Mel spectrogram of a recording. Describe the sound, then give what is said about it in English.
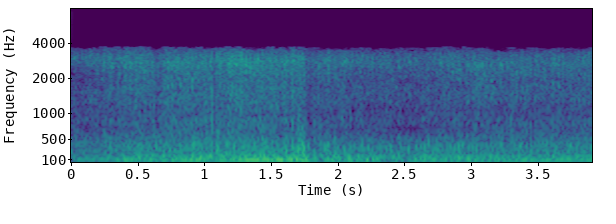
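Steady, loud droning of flying boat engines warming up. A dense low rumble swells a little midway and then eases back to an even running note, with no voices. “Say, they're winding up the clipper motors.”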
